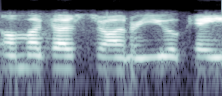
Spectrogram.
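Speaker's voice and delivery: usual speaking voice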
